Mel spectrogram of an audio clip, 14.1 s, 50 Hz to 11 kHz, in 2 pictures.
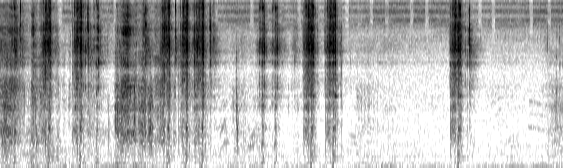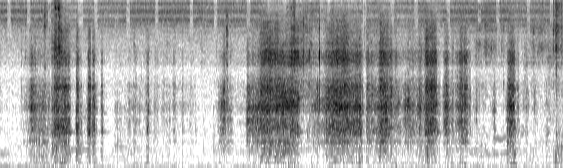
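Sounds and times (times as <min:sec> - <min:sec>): sharp clicks and knocks: 0:00.0 - 0:04.4, 0:05.6 - 0:06.1.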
